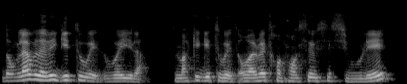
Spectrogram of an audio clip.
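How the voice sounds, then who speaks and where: A woman's voice: sits low, fast talker. A woman giving a casual, persuasive sales presentation of a travel booking platform, enthusiastic and full of rhetorical questions and fillers. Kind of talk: casual sales presentation over screen share.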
